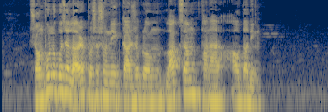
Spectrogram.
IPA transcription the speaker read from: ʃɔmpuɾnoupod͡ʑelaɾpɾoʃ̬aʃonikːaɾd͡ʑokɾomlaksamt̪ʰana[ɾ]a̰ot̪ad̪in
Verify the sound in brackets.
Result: correct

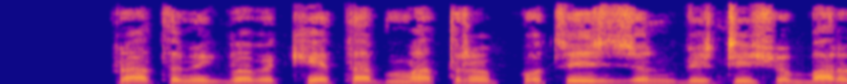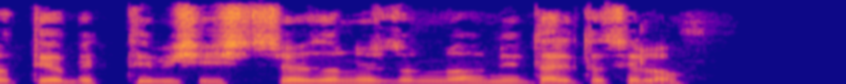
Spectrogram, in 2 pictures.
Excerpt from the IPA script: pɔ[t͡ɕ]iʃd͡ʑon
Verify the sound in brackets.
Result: correct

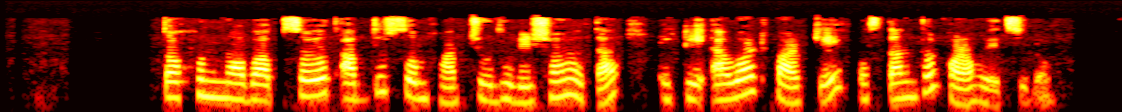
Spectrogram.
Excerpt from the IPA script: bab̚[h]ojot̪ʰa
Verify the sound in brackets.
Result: incorrect: s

